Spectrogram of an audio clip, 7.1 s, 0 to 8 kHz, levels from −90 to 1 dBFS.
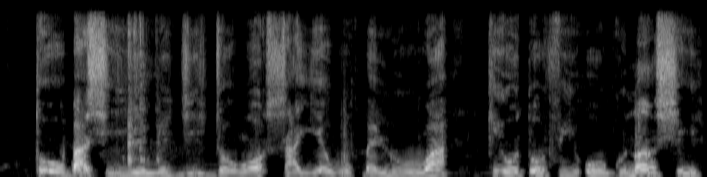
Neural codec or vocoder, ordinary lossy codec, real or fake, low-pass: none; none; real; 7.2 kHz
